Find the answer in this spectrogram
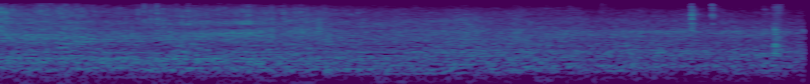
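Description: Faint, steady running of Bandolero race cars circling the track slowly under caution, with a few faint clicks near the end.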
